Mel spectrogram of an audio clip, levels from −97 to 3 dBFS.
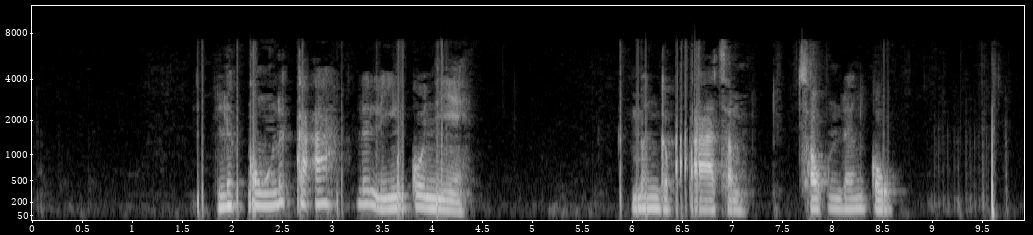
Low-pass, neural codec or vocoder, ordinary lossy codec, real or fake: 7.2 kHz; none; AAC, 32 kbps; real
